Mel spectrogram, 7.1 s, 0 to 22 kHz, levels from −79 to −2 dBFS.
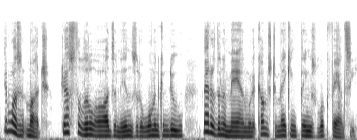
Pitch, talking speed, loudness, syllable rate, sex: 150 Hz, 210 wpm, -16 LUFS, 5.0 syllables/s, male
